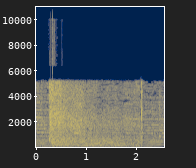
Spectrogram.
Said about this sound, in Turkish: Dördüncü ve beşinci kesik düdüğü duyduğum zaman eyvah bir şey olacak diyorum ki insanın duymadığı, bilmediği, deneyimi olmadığı bir sesle karşılaştık. Bu müthiş bir patlamaydı.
